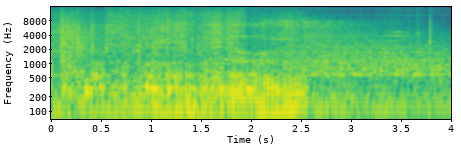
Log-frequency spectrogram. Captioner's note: stomach curdling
